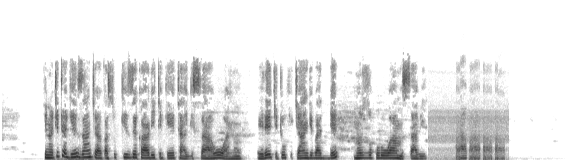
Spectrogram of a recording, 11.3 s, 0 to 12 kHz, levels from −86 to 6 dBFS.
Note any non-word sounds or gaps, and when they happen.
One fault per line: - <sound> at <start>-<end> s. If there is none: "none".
- laugh at 9.1-10.1 s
